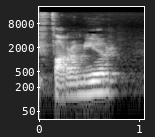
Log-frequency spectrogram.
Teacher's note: the R would probably not be too heavily trilled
